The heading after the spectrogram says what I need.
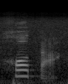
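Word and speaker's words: jota: it the next letter this letter is called hota hota makes the sound of an english h so you've seen it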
